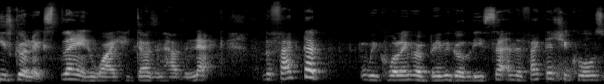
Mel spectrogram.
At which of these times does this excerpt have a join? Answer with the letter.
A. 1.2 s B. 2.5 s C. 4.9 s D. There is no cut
B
